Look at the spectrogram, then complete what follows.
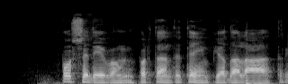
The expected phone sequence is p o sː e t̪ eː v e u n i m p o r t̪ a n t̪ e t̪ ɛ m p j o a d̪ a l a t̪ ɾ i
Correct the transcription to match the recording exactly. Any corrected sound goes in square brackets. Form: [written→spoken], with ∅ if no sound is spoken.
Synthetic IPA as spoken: p o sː e [t̪→d̪] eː v [e→a] u n i m p o r t̪ a n t̪ e t̪ ɛ m p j o a d̪ a l a t̪ ɾ i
